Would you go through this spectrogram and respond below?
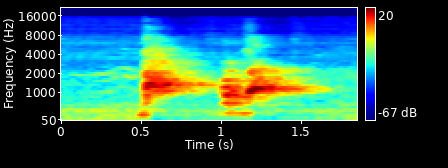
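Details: Chihuahua puppy in Delhi, India, giving two short, sharp, high yapping barks about two-thirds of a second apart, each bright and slightly falling, in a quiet room.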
